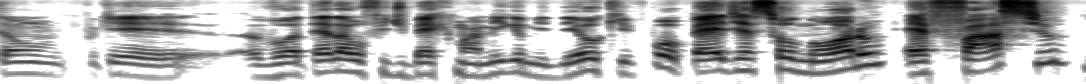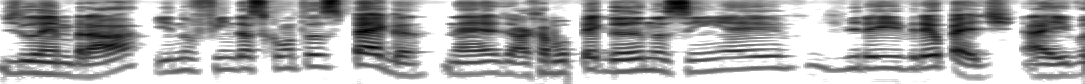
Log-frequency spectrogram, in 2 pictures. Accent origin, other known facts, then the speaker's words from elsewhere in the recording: Campinas, São Paulo, Brazil; also born or lived in Curitiba; Eu nasci em Campinas, interior de São Paulo, né? Vivi por 20 anos da minha vida aqui. Porque eu voltei a morar pra cá, cresci na casa dos meus pais, né, tenho pais separados, hoje eu moro com a minha mãe.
